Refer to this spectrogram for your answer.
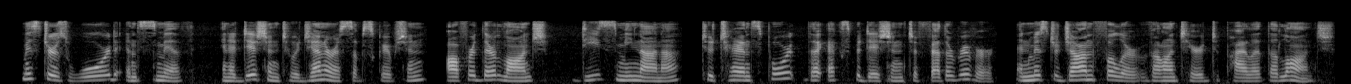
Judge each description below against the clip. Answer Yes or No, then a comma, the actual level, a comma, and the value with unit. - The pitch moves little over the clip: No, average, 3.8 semitones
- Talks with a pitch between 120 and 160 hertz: No, medium, 180 Hz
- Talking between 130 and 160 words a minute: Yes, average, 140 wpm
